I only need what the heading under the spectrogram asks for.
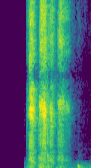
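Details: Rescued house cat, one of three sharing a small one-story home, having the coughing-like fits a veterinary clinic identified as reverse sneezing: a harsh, noisy, snorting burst of rapid pulses lasting about one second, then a short fainter snort.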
